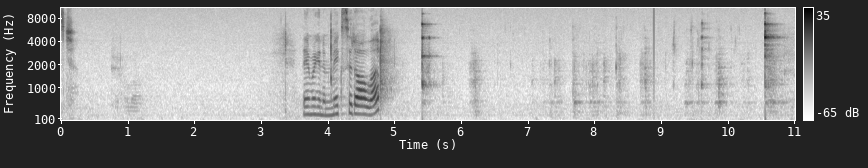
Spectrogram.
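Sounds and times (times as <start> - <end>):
spoon scraping in a bowl: 7.0 - 11.0.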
